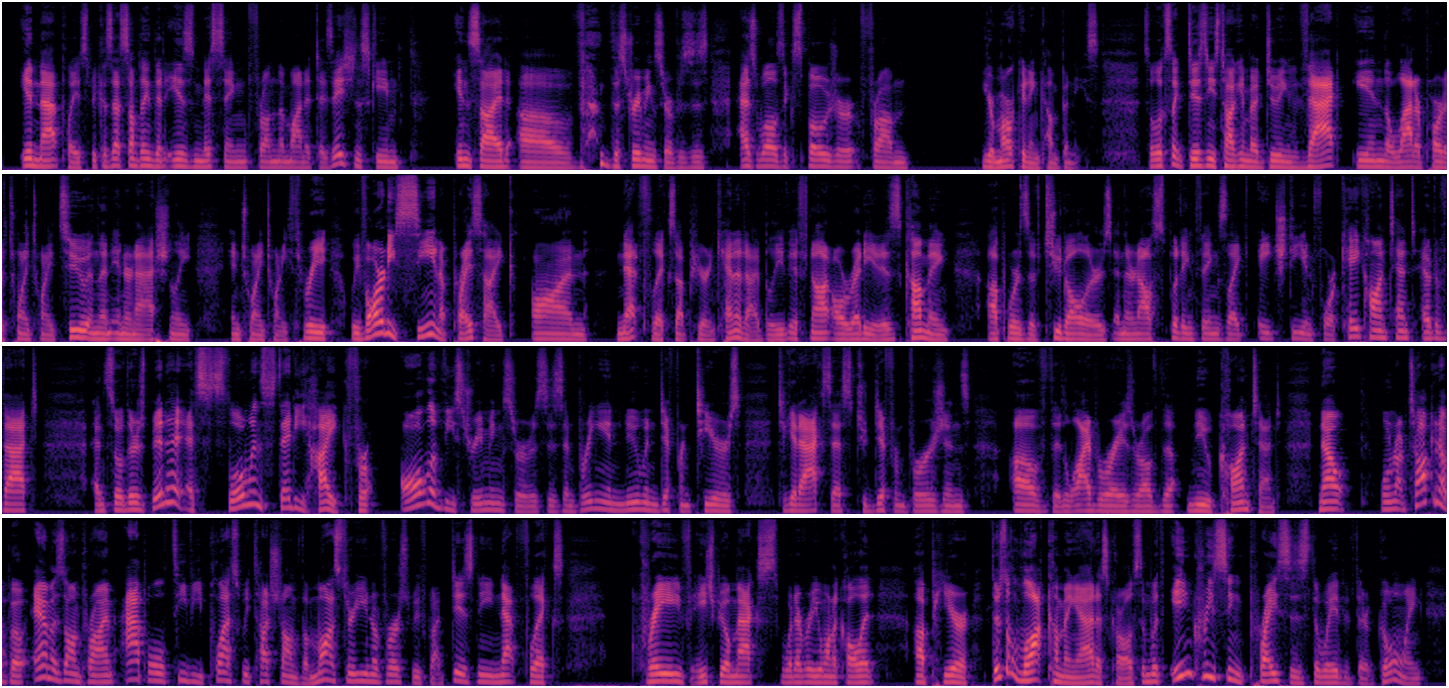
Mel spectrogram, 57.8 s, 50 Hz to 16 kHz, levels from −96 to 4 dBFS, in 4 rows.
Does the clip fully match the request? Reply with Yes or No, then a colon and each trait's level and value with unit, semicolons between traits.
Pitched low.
Yes: low, 130 Hz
